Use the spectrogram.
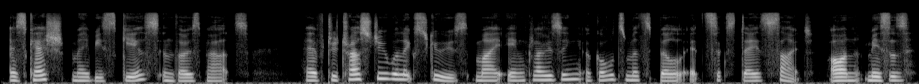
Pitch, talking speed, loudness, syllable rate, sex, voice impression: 190 Hz, 165 wpm, -20 LUFS, 4.0 syllables/s, female, feminine, adult-like, calm, elegant, sweet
